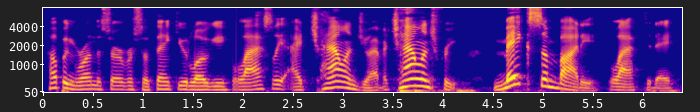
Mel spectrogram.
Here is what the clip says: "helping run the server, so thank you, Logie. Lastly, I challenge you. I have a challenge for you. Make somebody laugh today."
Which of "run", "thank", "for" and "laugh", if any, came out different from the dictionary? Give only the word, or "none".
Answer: none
